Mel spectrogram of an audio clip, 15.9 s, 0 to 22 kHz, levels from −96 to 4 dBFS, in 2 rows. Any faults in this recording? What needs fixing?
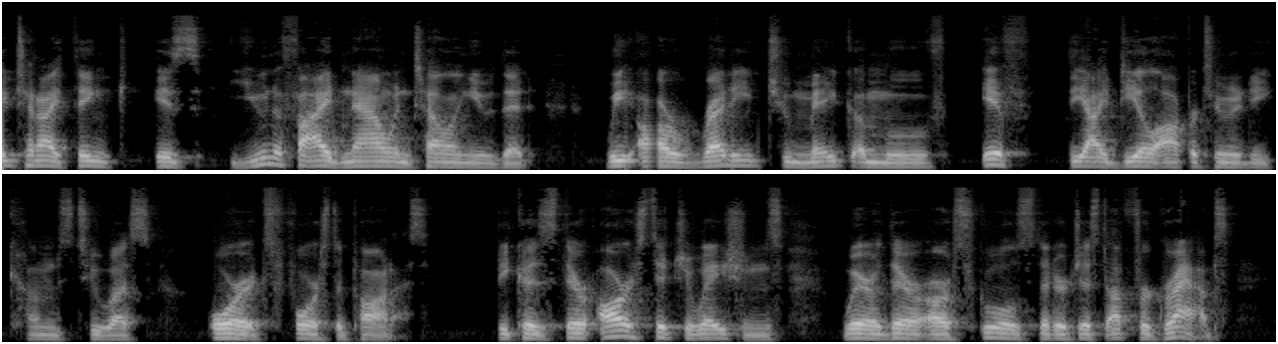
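Repeated stalls (stutter) from 3.33 to 4.12 s, just after "in telling you that": late-arriving packets drained the jitter buffer five times, so the receiver stretched the last sound for about 141 ms in total, the longest gap 67 ms. Nothing is lost, but the speech drags and stutters. To prevent it, use a deeper adaptive jitter buffer and steadier network delivery.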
